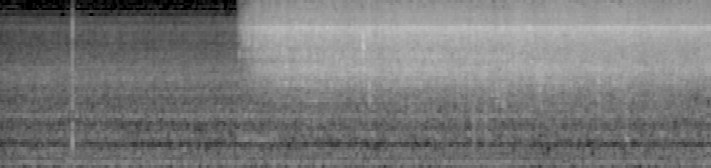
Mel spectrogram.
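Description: A kitchen range-hood extractor fan running with a steady hum. About three and a half seconds in, sliced shallots, garlic and chilli go into hot oil in a wok and start sizzling, a steady hiss that is the loudest sound from then on.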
